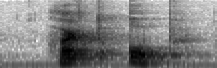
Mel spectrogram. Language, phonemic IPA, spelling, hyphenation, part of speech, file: Dutch, /ɦɑrtˈɔp/, hardop, hard‧op, adverb, Nl-hardop.ogg
- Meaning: out loud, aloud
